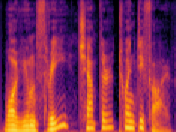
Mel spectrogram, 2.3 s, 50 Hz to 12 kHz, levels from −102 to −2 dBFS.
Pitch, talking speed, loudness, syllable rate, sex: 135 Hz, 130 wpm, -18 LUFS, 4.3 syllables/s, male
